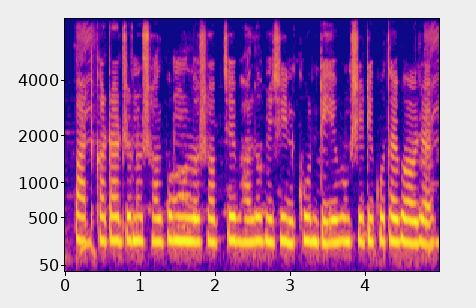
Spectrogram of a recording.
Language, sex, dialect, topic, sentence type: Bengali, female, Rajbangshi, agriculture, question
